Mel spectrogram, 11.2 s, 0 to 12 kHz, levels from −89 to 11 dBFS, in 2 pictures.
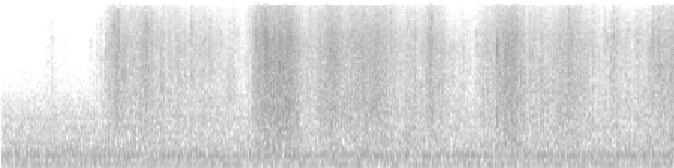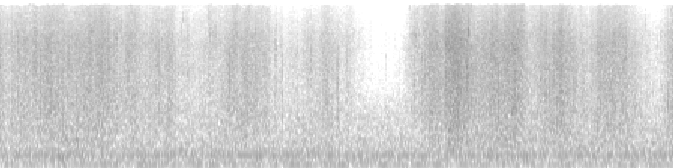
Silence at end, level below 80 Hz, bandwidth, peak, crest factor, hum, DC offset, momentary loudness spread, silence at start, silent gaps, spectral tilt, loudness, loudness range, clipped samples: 0 s; -68 dBFS; 11.5 kHz; -22 dBFS; 28 dB; none; under 0.1%; 12 LU; 0 s; none; -1 dB/octave; -46 LUFS; 3 LU; under 0.1%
